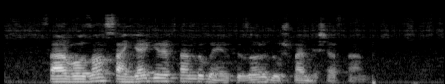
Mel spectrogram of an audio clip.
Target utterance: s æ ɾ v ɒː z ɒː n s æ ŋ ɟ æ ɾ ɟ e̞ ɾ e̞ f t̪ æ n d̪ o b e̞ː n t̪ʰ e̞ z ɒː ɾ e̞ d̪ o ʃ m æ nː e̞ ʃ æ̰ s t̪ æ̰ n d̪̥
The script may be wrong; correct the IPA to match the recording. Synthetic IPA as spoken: s æ ɾ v ɒː z ɒː n s æ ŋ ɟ æ ɾ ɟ e̞ ɾ e̞ f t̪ æ n d̪ o b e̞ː n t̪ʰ e̞ z ɒː ɾ e̞ d̪ o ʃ m æ nː e̞ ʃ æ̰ s t̪ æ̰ n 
